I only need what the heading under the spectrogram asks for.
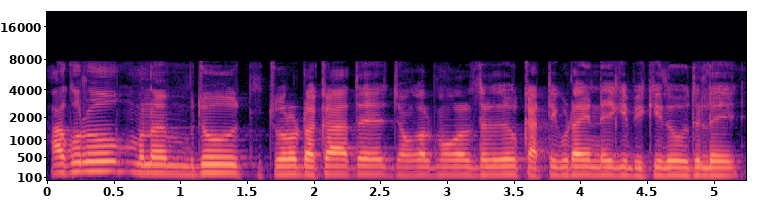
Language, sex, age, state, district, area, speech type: Odia, male, 18-30, Odisha, Dhenkanal, rural, spontaneous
